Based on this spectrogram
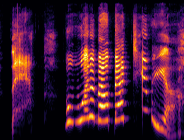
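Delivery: very high, swooping, slowly drawn-out voice. Retelling a Tarzan scene, voice acting: Tantor from Tarzan impression. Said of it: "And he goes".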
